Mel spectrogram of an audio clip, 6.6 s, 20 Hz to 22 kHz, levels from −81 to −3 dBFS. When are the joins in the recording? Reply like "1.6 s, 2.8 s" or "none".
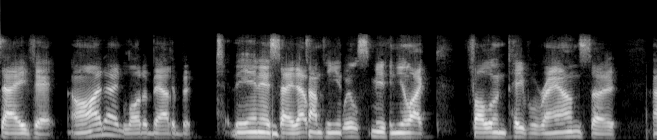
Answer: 1.2 s, 1.7 s, 2.2 s, 3.1 s, 3.4 s, 3.9 s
